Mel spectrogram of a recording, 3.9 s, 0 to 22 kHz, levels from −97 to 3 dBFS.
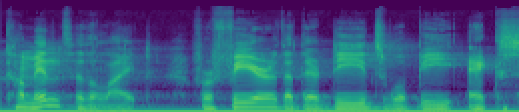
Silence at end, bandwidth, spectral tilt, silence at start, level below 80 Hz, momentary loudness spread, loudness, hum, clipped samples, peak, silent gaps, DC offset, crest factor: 0 s; 17 kHz; -3.5 dB/octave; 0 s; -52 dBFS; 12 LU; -28 LUFS; none; under 0.1%; -8 dBFS; none; 3%; 22 dB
